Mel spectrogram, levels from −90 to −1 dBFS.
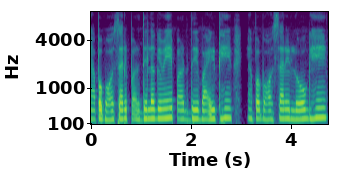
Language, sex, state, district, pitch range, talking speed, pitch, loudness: Hindi, female, Chhattisgarh, Balrampur, 180-195 Hz, 215 wpm, 185 Hz, -19 LUFS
